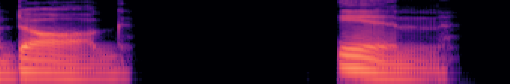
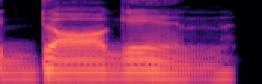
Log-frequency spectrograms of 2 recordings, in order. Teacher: So it's like the second part of that sound is jin. You've put the g in front of the next word. It's one sound.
